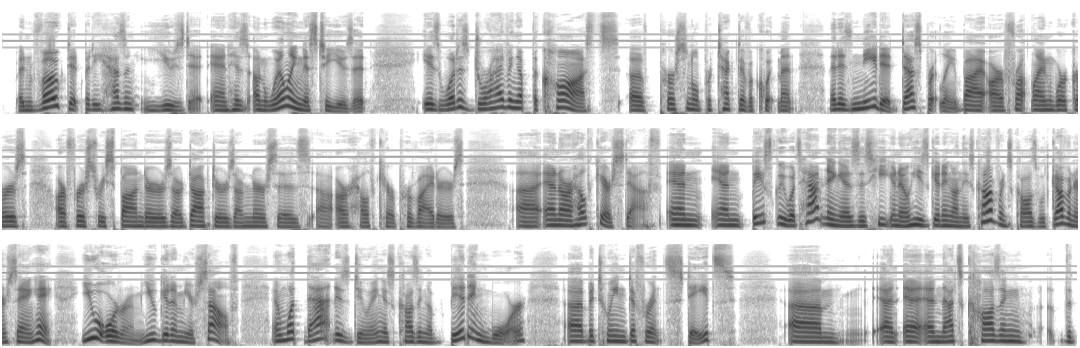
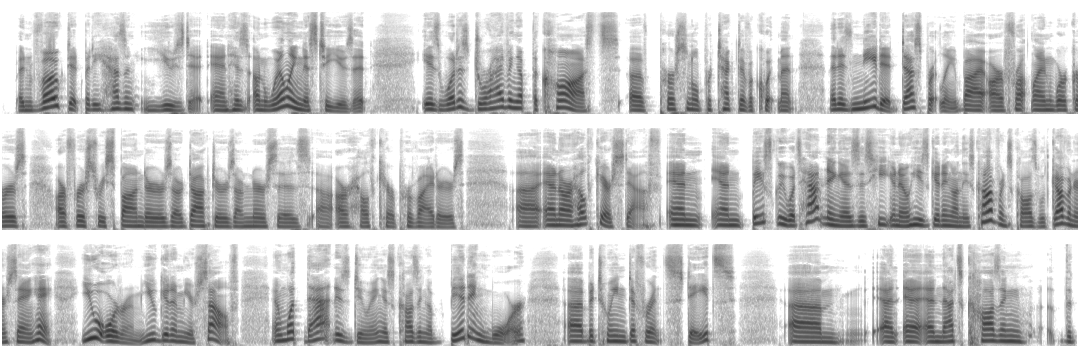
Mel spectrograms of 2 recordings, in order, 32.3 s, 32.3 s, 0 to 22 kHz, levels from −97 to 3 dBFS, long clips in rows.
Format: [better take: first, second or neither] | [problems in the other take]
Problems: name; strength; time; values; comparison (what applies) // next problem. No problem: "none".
second | high-pitched whine; faint; throughout; 5.5 kHz, 25 dB below the speech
